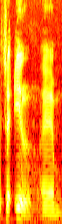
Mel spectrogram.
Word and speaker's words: Cheil: Now, Cheil, right? Correct. Cheil, I'm pronouncing it correctly? You're pronouncing it correctly. Okay, Cheil.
